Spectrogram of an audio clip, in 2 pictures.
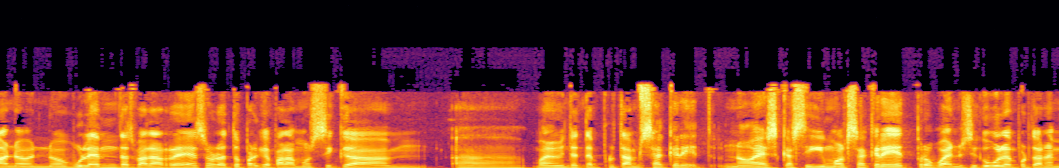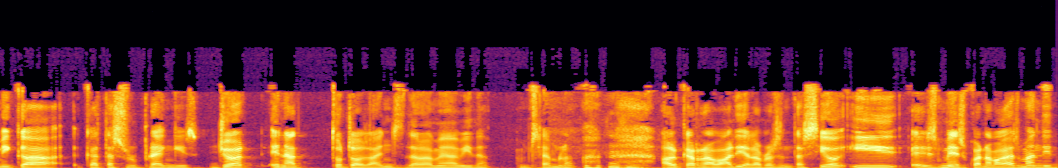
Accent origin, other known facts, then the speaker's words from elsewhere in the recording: Palamós, Catalonia, Spain; les colles que som de Palamós no volem anar a altres carnavals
